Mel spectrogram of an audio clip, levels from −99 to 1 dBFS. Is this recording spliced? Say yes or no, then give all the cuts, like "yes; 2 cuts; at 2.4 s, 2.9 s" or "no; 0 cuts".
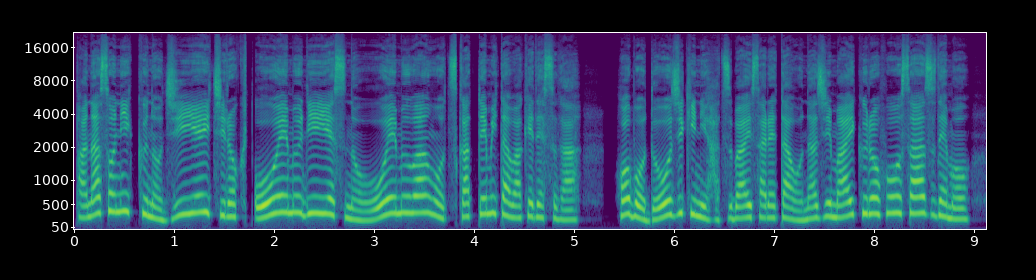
yes; 2 cuts; at 1.7 s, 5.3 s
